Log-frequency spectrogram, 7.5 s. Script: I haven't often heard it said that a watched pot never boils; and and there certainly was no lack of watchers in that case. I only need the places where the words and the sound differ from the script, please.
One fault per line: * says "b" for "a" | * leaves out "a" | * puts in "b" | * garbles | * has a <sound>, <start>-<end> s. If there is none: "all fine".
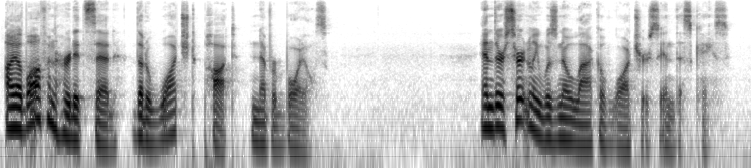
* says "have" for "haven't"
* leaves out "and"
* says "this" for "that"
